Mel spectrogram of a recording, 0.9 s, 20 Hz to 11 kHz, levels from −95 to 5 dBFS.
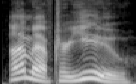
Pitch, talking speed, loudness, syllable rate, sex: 190 Hz, 200 wpm, -15 LUFS, 5.1 syllables/s, male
